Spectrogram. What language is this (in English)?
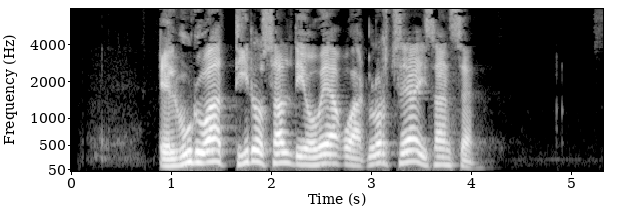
Basque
